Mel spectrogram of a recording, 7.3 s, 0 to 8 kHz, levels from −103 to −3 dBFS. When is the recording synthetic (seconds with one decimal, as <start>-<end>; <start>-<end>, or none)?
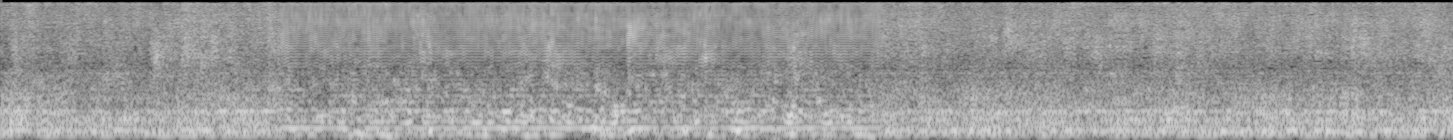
1.4-4.4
